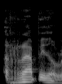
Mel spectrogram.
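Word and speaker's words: rápido: We're doing a little rapido reaction. – All right. Okay. You got to roll your R's if you want to be a part of this segment.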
